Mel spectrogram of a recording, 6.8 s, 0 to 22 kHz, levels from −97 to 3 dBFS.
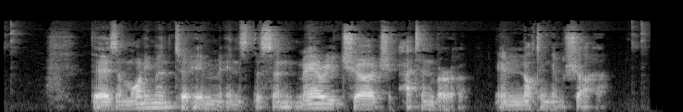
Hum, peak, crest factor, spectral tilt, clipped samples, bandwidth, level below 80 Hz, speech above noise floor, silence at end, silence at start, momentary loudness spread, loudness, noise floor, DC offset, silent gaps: none; -2 dBFS; 18 dB; -3.5 dB/octave; under 0.1%; 11.5 kHz; -54 dBFS; 28 dB; 0.4 s; 0.1 s; 10 LU; -20 LUFS; -48 dBFS; under 0.1%; none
